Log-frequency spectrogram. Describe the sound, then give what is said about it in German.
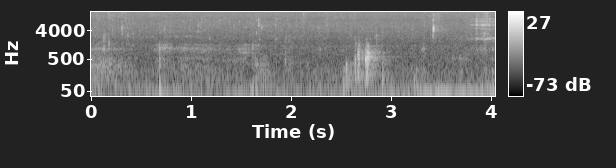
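Sipping coffee: a faint wet slurp of liquid, with one short, slightly louder burst late in the sound and a few soft drips and squishes over a quiet background. “jetzt mal einen Schluck Kaffee”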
